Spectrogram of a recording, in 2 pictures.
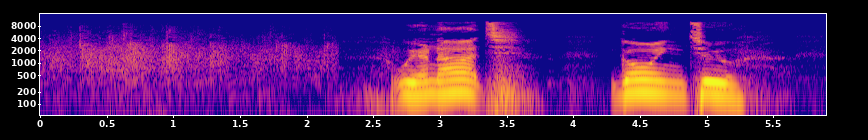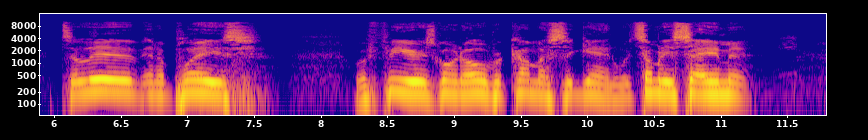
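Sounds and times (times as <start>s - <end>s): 
audience at a religious gathering clapping hands: 0.0s - 2.7s
speech: 2.6s - 3.6s, 4.3s - 5.4s, 6.1s - 7.6s, 8.2s - 11.3s.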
